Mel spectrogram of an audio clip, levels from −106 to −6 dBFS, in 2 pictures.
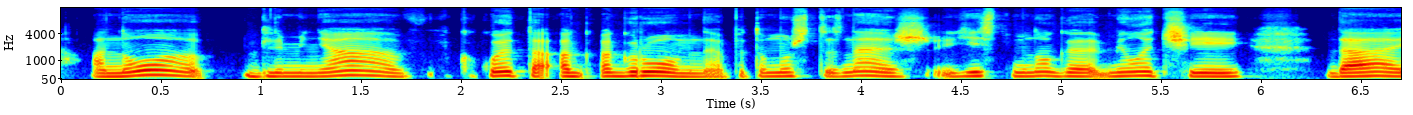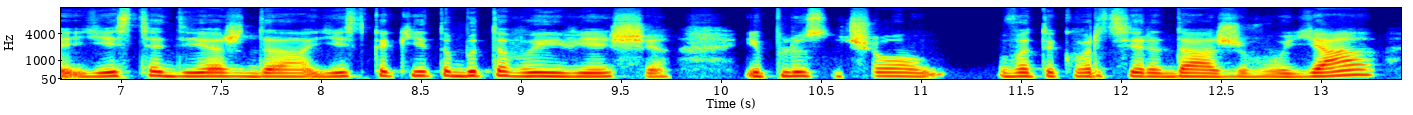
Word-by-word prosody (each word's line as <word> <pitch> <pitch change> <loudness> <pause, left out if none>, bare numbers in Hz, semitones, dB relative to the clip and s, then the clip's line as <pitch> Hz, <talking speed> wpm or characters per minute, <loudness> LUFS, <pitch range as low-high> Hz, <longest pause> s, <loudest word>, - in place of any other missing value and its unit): оно 210 +8 +3 0.2
для 180 -3 -1
меня, 190 +2 0 0.2
в - - -40
какое-то 205 +3 +1
ог 185 -1 +1
огромное, 190 -3 +3
потому 185 +3 -3
что, 190 -2 -6
знаешь, 190 -2 -1
есть 195 +3 -2
много 190 -1 +1
мелочей, 185 -2 +1 0.4
да, 185 +4 +5
есть 185 +3 -1
одежда, 180 -3 +1
есть 185 +2 -2
какие-то 210 +1 -2
бытовые 190 -3 +2
вещи. 175 0 -1 0.4
И 195 - +1
плюс 200 +2 -1
еще 185 0 -3 0.3
в 175 - -4
этой 185 0 -1
квартире, 185 -1 -2
да, 175 0 +2
живу 165 0 -5
я, 195 +11 +2
185 Hz, 130 wpm, -21 LUFS, 175-200 Hz, 0.4 s, да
